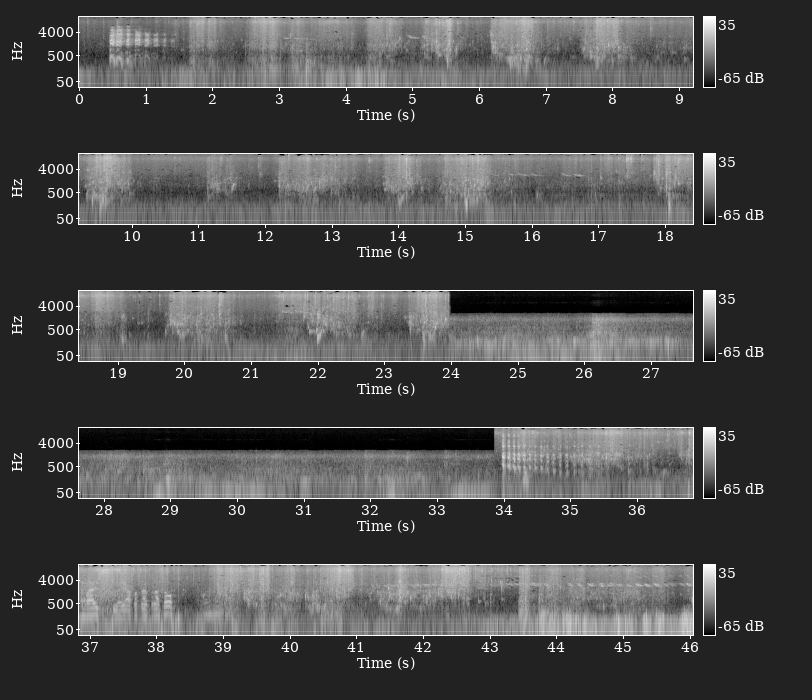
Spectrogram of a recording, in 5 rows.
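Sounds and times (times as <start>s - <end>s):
wading through shallow water: 1.0s - 24.0s, 33.9s - 46.0s.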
